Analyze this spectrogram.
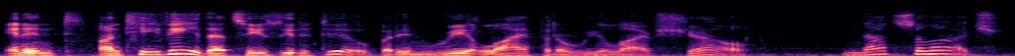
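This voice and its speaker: A man's voice: mid-range voice, moderate pace, slight background noise. A man chatting as a talk show guest, then doing a comedic magic routine with playful showman patter. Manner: animated, jokey showman patter, bursts of hummed tune. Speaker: guest, magician and stage effects designer.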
